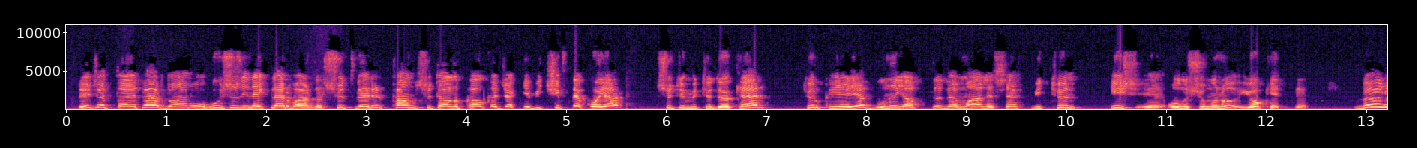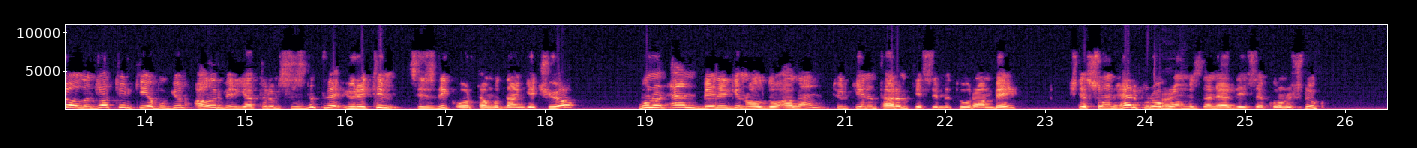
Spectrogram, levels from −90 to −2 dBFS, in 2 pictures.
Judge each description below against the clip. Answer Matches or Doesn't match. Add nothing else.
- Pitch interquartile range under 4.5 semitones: Doesn't match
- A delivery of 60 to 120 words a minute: Doesn't match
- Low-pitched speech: Doesn't match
